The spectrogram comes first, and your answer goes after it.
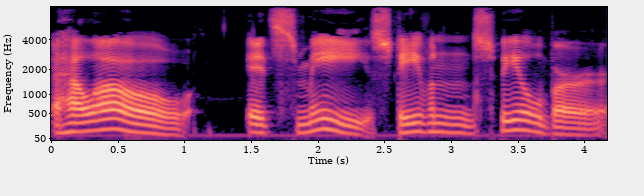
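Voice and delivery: very slow, drawn-out delivery, every word dragged out. Pretending to answer a phone call: Steven Spielberg impression. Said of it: "S1: Hello, are you there?".

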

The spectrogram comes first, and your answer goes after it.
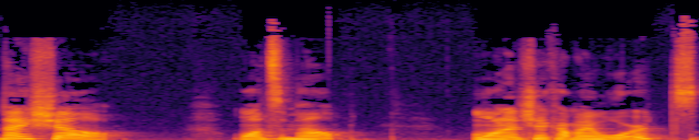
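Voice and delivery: put-on little boy voice. Retelling a scene where a little kid approaches a girl: imitating a little boy. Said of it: "little kid goes up to her and goes".

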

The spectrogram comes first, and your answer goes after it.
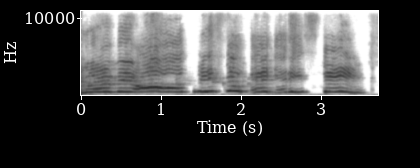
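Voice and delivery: very high, loud, drawn-out sobbing wail. Retelling being put on a galloping horse, the speaker acts out their cries: acting out crying. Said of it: "bouncing up and down, crying".

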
